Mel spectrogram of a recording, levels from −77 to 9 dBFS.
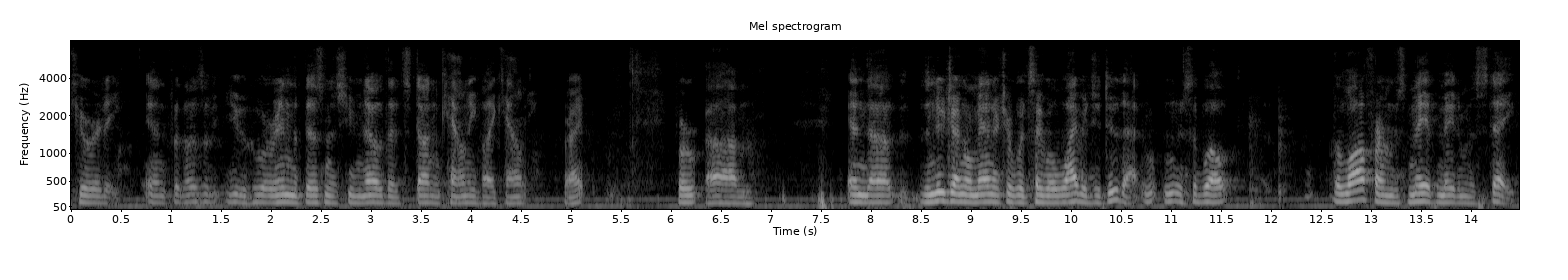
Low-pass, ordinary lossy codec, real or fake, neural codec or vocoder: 7.2 kHz; AAC, 32 kbps; fake; codec, 16 kHz, 8 kbps, FreqCodec, smaller model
